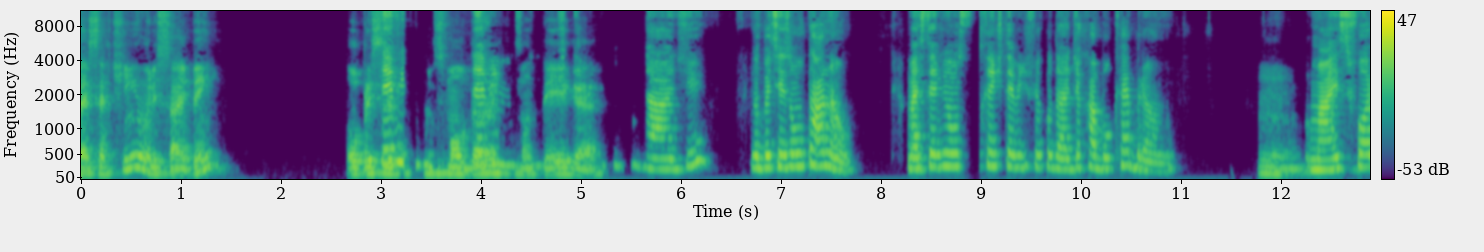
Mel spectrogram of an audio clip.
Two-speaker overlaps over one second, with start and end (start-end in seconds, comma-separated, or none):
3.9-5.3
